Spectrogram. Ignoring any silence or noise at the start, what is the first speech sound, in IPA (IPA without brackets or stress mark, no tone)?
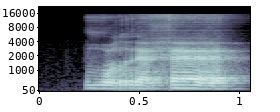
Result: ðˤ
